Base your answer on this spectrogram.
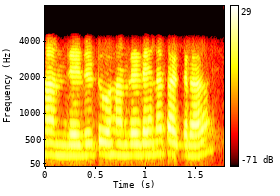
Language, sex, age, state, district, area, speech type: Telugu, female, 30-45, Andhra Pradesh, East Godavari, rural, conversation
